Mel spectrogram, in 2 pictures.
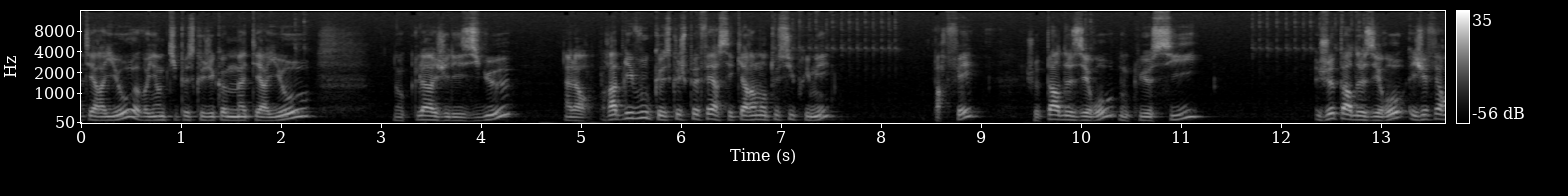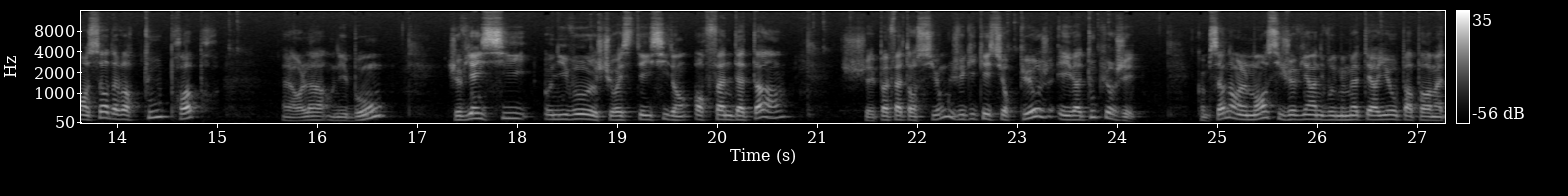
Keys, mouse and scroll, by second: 0.5 scroll down 4, 2.2 click, 3.4 Tab, 5.1 Tab, 7.0-8.5 drag, 8.5-9.2 scroll down 10, 9.4 scroll up 6, 10.1 click, 11.7-13.4 drag, 13.4 scroll down 5, 13.7-15.1 scroll up 5, 15.1 click, 18.8-21.1 drag, 22.9-25.9 drag, 26.5 click.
